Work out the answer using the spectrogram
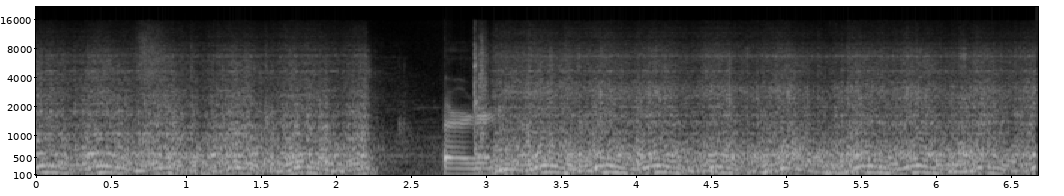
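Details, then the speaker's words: Allis-Chalmers FB20-24 forklift, about 30°F, ether used, battery going dead, spark uncertain: steady starter churning with even rhythmic beat, a pause, more cranking that never catches. Cranks but won't start. "let's crank it up and see what happens see if anything happens oh my battery's getting dead"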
